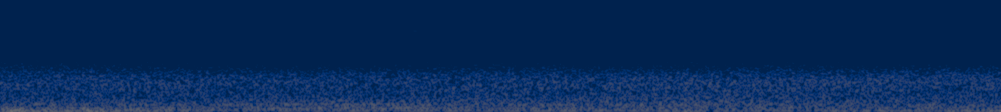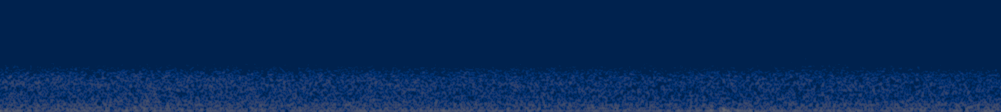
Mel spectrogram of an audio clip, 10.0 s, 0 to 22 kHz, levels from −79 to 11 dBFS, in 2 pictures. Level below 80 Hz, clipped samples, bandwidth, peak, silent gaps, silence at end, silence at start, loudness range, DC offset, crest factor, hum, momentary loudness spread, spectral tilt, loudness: -60 dBFS; under 0.1%; 10.5 kHz; -38 dBFS; none; 0 s; 0 s; 2 LU; under 0.1%; 16 dB; none; 3 LU; -7.5 dB/octave; -56 LUFS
